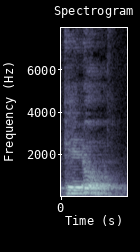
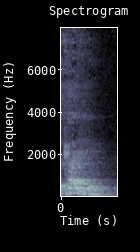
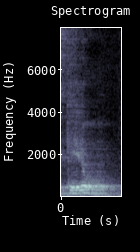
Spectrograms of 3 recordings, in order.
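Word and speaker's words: καιρό: no es cairo, es queró. ¿Ya? ¿Por qué? Porque en el griego las las palabras las las siglas, por decir la la alfa y la yota se leen como lailon, como la e.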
